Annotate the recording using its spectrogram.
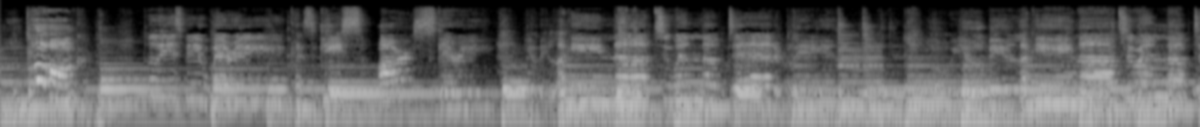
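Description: Acoustic guitar strummed in a steady rhythm, accompanying women singing.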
